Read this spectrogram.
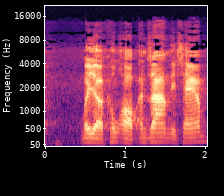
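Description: A device button clicks as it is pressed.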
